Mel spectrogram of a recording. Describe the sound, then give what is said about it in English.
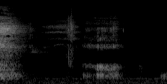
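A short burp from acidy coffee coming up: a breathy, raspy burst followed by a brief gurgling, voiced tail, heard on its own without any talking. “of uh, of burping while talking.”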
